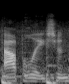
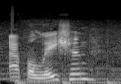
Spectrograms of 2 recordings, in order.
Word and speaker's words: Appalachian: You can't come to Shenandoah National Park without hiking at least a little bit of the Appalachian Trail.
